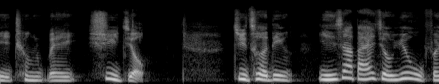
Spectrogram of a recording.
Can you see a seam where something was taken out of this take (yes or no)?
no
